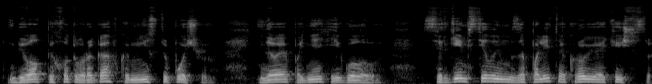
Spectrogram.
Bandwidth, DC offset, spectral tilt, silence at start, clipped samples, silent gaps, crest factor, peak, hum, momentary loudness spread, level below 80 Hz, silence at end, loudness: 16.5 kHz; under 0.1%; -5.5 dB/octave; 0.1 s; under 0.1%; none; 18 dB; -12 dBFS; none; 10 LU; -62 dBFS; 0 s; -29 LUFS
